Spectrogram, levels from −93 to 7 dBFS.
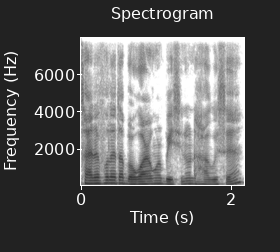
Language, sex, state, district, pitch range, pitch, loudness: Assamese, male, Assam, Kamrup Metropolitan, 120-160 Hz, 135 Hz, -19 LUFS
